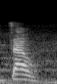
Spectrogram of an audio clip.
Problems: low volume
